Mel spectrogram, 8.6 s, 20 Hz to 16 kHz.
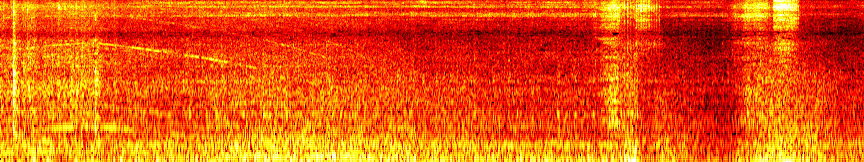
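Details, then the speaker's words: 1987 Toyota pickup (Hilux 2WD) with 22R engine that won't idle: it only keeps running with throttle held, and revs wander up and down unevenly without settling. A vacuum leak is suspected, so cleaner gets sprayed around to hunt for it. "you have to keep the gas on it we have to do some poking around all right so all right so i'm gonna look for a vacuum leak"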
